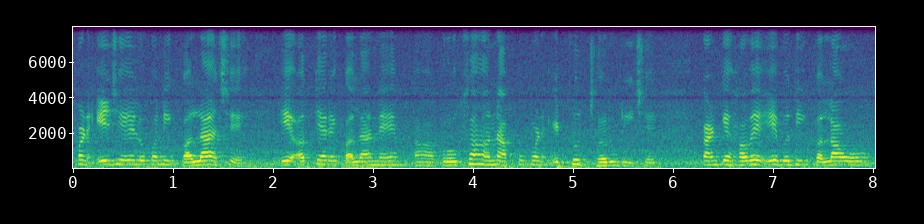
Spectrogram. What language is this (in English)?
Gujarati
